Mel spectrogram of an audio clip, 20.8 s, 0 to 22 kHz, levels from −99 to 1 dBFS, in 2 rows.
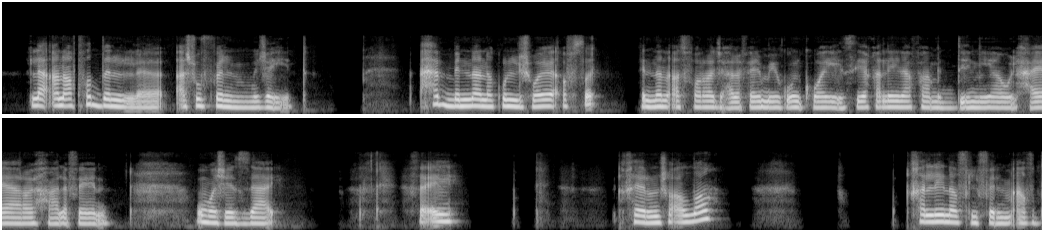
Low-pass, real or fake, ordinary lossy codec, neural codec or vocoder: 7.2 kHz; fake; none; codec, 16 kHz, 4 kbps, FunCodec, trained on LibriTTS, 50 frames a second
